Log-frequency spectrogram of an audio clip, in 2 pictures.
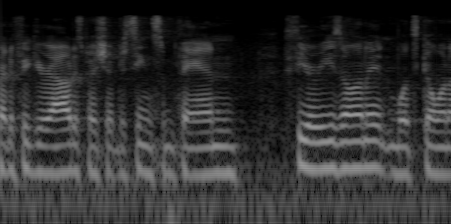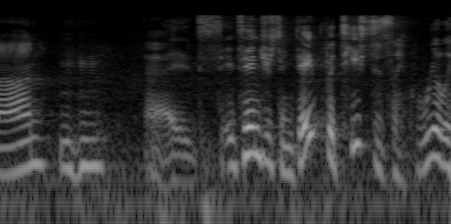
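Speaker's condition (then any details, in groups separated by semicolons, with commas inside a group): No condition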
